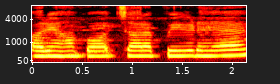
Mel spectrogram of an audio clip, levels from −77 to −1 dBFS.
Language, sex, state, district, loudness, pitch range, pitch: Hindi, female, Jharkhand, Deoghar, -13 LUFS, 230-245 Hz, 235 Hz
